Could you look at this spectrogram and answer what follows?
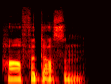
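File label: "half a dozen", British English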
